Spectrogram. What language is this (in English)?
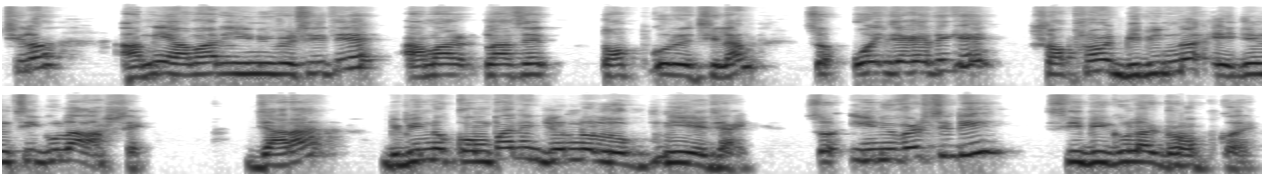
Bangla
